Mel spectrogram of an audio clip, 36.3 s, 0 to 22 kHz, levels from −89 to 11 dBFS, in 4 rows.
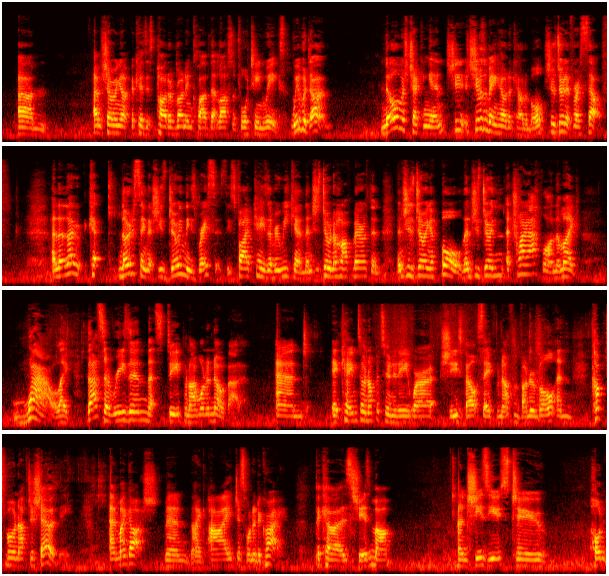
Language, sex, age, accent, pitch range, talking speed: English, female, 30-49, British, 150-195 Hz, 200 wpm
